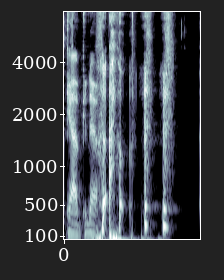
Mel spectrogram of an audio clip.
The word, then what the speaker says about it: Gal Gadot: Is her name not pronounced Gal Gadot? Have I been being pretentious this whole time? Or no, it is Gal Gadot.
